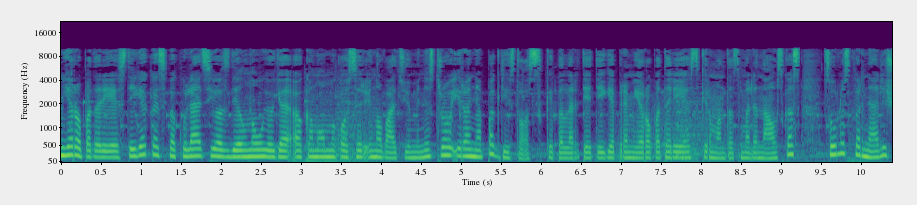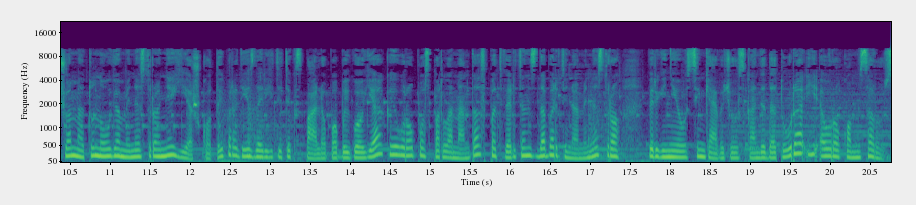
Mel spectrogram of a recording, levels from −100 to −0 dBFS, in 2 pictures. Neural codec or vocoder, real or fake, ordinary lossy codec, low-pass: none; real; MP3, 48 kbps; 9.9 kHz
